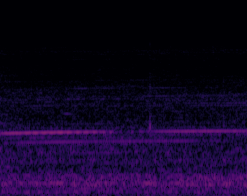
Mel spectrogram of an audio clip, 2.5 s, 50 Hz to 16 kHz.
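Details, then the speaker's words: Dyson HP09 Purifier Hot+Cool fan: quiet airflow hiss with a thin steady high-pitched whine on top at setting 5, much louder than a second unit; motor whine needing repair. "can hear it's so much louder and a quite annoying pitch as well."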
